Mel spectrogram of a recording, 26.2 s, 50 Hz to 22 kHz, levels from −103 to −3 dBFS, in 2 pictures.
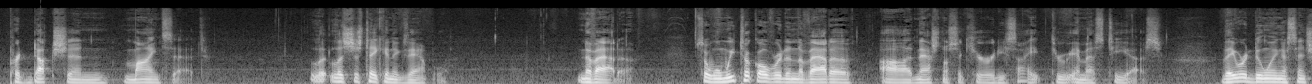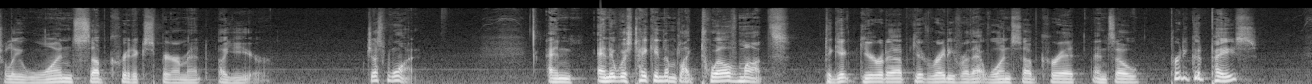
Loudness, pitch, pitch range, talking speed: -18 LUFS, 115 Hz, 100-130 Hz, 130 wpm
